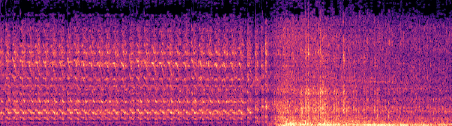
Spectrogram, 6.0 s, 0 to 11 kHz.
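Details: 6.0 Powerstroke diesel after full engine rebuild: starter cranks about three beats a second for nearly four seconds before it abruptly catches and roars; hard start, cause unknown.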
